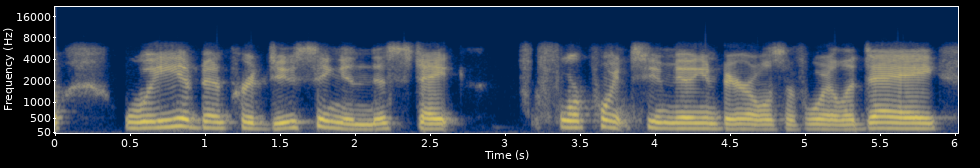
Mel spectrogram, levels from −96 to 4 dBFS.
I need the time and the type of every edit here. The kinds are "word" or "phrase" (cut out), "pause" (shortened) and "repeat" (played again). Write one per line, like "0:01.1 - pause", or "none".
0:03.2 - word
